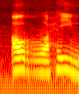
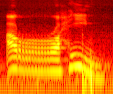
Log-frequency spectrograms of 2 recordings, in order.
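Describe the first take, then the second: First: The first vowel sounds like 'o'. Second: The first vowel sounds like 'a'. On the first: The speaker calls it wrong. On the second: The speaker calls it right.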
